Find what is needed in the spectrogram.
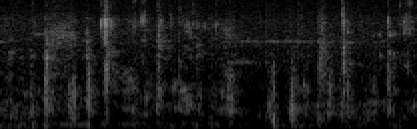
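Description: Close-miked eating sounds: wet chewing and lip smacking, in irregular clicks and smacks, from a mouthful of rice and curry.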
